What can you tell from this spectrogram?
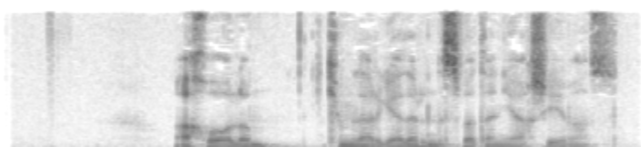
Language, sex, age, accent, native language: Uzbek, male, 19-29, Qashqadaryo, Uzbek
